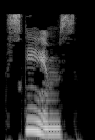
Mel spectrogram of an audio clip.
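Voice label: "schemes", British English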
